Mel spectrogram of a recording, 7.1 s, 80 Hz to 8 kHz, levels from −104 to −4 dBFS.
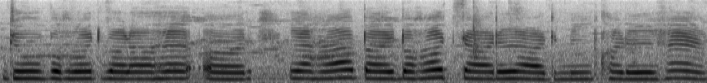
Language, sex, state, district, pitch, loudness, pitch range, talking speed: Hindi, female, Bihar, Kaimur, 250 Hz, -15 LUFS, 240-255 Hz, 100 wpm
